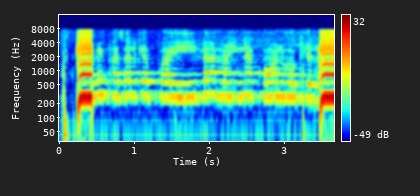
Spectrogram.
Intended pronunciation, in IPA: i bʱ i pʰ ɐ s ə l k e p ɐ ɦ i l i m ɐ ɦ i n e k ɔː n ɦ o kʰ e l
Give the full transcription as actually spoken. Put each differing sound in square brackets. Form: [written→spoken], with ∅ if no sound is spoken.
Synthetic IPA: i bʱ i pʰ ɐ s ə l k e p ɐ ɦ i l [i→a] m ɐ ɦ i n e k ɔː n ɦ o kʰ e l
